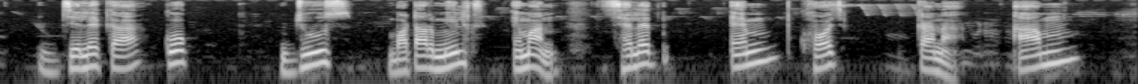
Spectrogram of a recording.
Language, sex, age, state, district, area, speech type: Santali, male, 30-45, West Bengal, Bankura, rural, spontaneous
